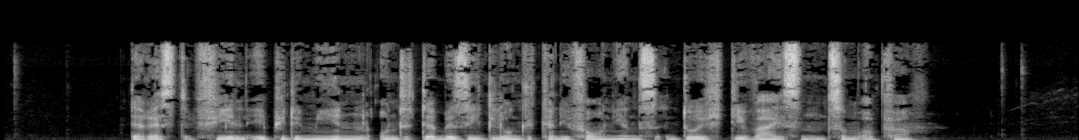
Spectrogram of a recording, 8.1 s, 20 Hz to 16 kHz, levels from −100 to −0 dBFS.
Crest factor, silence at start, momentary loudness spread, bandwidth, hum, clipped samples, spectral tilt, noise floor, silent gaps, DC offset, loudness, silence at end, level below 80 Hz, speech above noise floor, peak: 24 dB; 1 s; 14 LU; 11.5 kHz; none; under 0.1%; -3 dB/octave; -82 dBFS; none; under 0.1%; -21 LUFS; 1.25 s; -48 dBFS; 58 dB; 0 dBFS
